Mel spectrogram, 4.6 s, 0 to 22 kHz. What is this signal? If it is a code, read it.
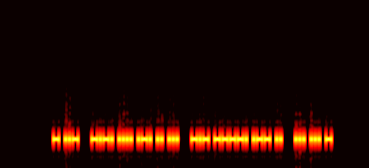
Morse code, heard as a keyed tone, about 51 wpm, 700 Hz. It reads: TU CHRIS K9WI SST
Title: K1USN SST QSO Practice - 50wpm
